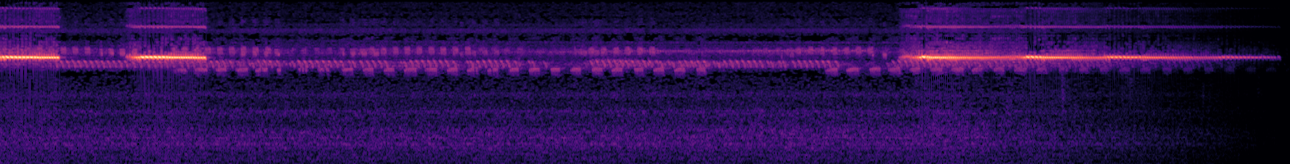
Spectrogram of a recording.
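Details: Insect chorus from a nature sound recording: loud sustained high trills come in bursts at the start and again near the end, with a quieter steady pulsed chirping running beneath throughout.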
